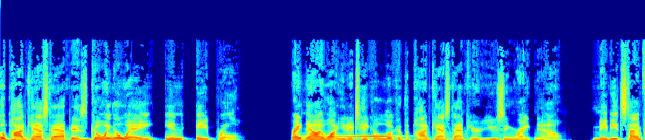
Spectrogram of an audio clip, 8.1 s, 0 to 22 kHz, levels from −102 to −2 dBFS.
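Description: At 3.64 s a loudspeaker feedback squeal starts: the microphone hears its own loudspeaker, and near 714 Hz the loop gain passes unity, so that tone swells over about a second to roughly the level of the speech, ringing as a steady whistle until it stops at 5.29 s.

At 5.95 s there is a short concealed packet loss. About 40 ms of the stream arrived too late, and the receiver bridged the gap by extending the preceding sound, then blended back in by 6.01 s, leaving a brief smeared wobble.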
